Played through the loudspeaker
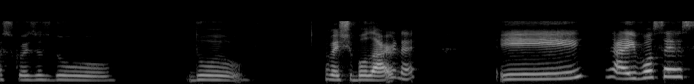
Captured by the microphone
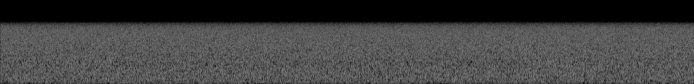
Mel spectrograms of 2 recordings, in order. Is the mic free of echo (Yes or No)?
Yes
